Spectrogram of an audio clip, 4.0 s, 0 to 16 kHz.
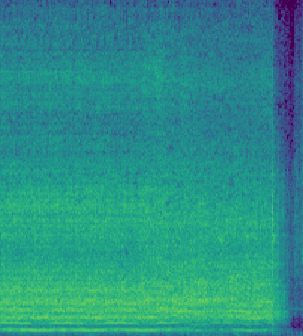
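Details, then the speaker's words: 1978 Ford Courier engine, sitting 29 years and just unstuck, cranking on a charged battery in about 25°F cold: steady strained whirring that sags, well below normal cranking speed; turns freely, spitting out Marvel Mystery Oil, but too slow to fire. "this turn ain't fast enough to cranky though is it I don't know I mean it's free and it's spitting the Marvel Mystery all out"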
